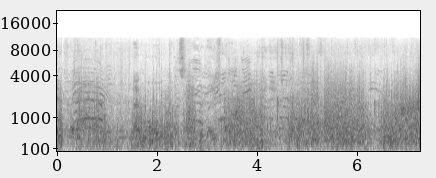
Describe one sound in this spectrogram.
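Young women on a field shout and cheer loudly outdoors.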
